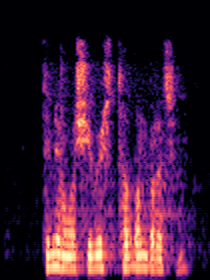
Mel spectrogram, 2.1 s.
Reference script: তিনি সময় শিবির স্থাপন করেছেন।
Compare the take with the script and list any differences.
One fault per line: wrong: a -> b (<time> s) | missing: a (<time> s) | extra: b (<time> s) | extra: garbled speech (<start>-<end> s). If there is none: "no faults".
no faults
